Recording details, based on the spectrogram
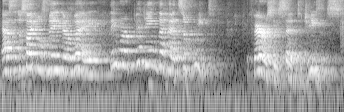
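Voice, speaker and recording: A woman giving a measured, storytelling narration in a staged scripture reading. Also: high voice, lively intonation, a bit bright, a little hiss or hum. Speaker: narrator, Episcopal priest. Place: large church interior. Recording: very echoey church, distant mic.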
